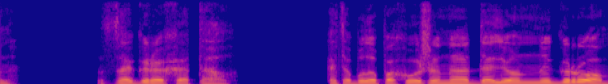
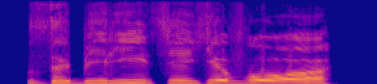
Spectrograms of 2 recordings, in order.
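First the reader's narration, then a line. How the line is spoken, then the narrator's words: Mental shout, full force. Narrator (Russian): Изо всех сил, так громко, как только мог, мысленно закричал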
